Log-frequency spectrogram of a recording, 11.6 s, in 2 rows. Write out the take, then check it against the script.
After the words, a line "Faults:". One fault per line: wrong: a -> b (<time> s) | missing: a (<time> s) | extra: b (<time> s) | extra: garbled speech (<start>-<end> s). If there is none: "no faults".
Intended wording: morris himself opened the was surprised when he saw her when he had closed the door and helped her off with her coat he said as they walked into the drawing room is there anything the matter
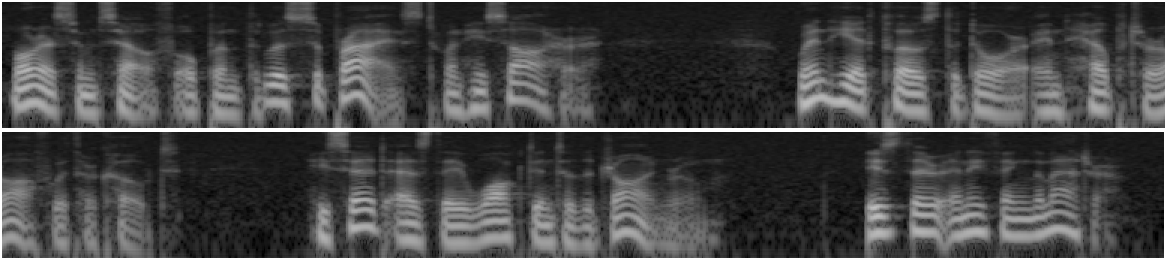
morris himself opened the was surprised when he saw her when he had closed the door and helped her off with her coat he said as they walked into the drawing room is there anything the matter
Faults:
no faults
